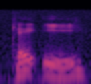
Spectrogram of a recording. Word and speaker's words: け: The character we're going to learn next, KE is the romanization on it. Now this is pronounced K, as in special K, cape, kangaroo, K. The story, what we want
